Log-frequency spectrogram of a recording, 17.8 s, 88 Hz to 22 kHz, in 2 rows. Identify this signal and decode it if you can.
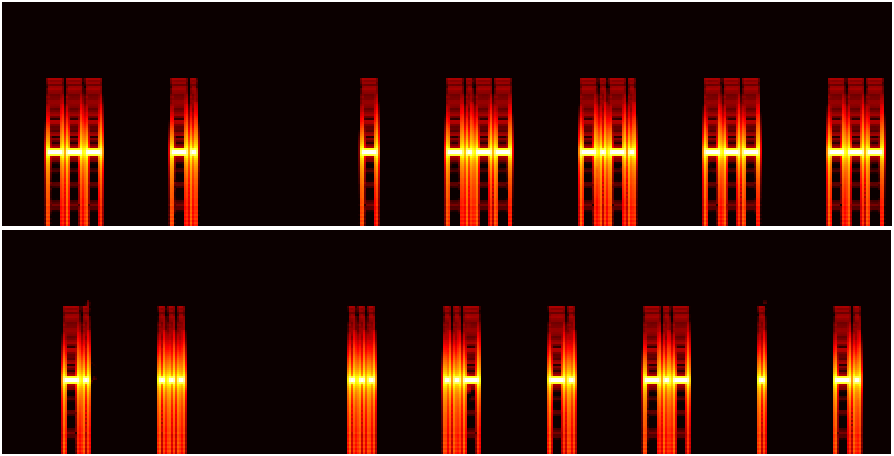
Morse code, heard as a keyed tone, about 25 wpm, spaced as for 10 wpm, 550 Hz. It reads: ON TYCOONS SUNKEN
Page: news-headlines-in-morse-code-at-10-wpm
